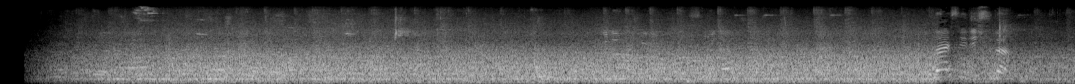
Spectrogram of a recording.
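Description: Many people talking at once, a steady echoing hubbub in an indoor swimming pool hall, fading in over the first second. The hubbub breaks off briefly near the end, where a short sound with a bending pitch is heard.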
